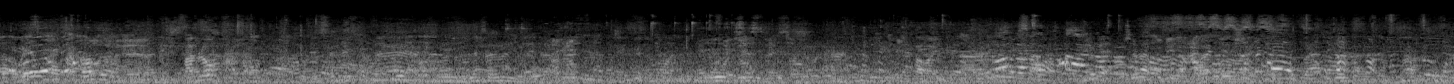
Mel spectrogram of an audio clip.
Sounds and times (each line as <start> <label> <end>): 0.0 crowd 14.5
